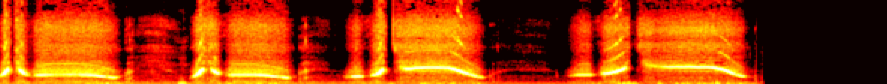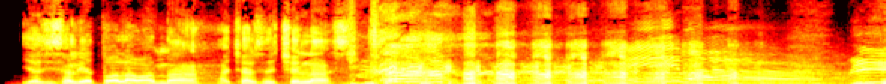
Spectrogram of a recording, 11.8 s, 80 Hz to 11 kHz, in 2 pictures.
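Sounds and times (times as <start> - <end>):
person whistling a family call whistle: 0.0 - 5.1
speech: 6.1 - 11.0, 11.6 - 11.8
laughter: 8.3 - 11.8.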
